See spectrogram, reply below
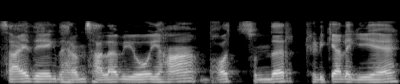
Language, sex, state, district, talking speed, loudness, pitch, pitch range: Hindi, male, Uttarakhand, Uttarkashi, 165 wpm, -18 LUFS, 120 Hz, 115-125 Hz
